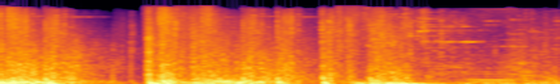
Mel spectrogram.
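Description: A rifle fires in loud rapid bursts.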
